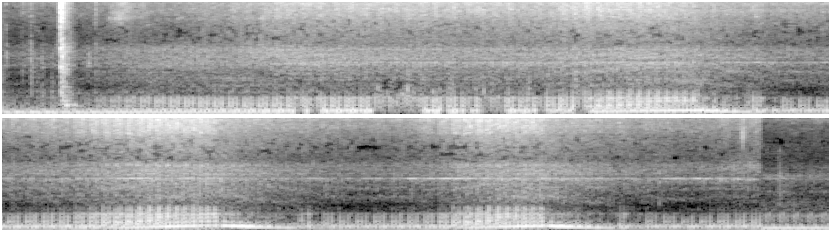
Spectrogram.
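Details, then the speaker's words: Subaru STI with dual fuel pumps, a high-horsepower tune with misfire detection off and unequal-length headers, before the coils were replaced: lumpy, uneven idle with a stumbling beat that carries into the revs, dropping a cylinder; misfire the owner suspects is from weak coil packs. "So, I know it still sounds like a Subaru. Subarus always sound broken anyway with unequal length headers, but it's totally missing something."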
